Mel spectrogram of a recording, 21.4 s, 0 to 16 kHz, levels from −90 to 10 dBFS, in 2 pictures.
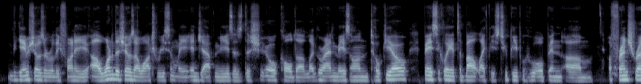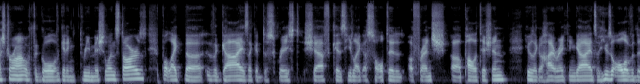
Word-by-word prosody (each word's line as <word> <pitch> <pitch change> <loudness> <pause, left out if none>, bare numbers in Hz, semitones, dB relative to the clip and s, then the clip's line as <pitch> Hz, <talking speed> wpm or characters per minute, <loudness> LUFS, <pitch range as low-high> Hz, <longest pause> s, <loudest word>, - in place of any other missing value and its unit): The 130 -1 -11
game 130 +1 +3
shows 130 -2 +1
are 120 - -4
really 115 0 -4
funny. 115 -1 -3
Uh, 115 - +3
one 145 +7 +3
of - - -1
the 150 - +4
shows 140 -2 +3
I 120 - +3
watched 115 0 -2
recently 120 -1 -7
in 120 -1 -3
Japanese 115 0 -3
is 110 -1 -8
the 120 - -8
show 125 +1 -1
called, 115 -2 -4
uh, 110 -1 -1
Le 115 +1 -5
Grand 120 0 -1
Maison 115 -1 -3
Tokyo. 140 +6 +2 0.3
Basically, 140 -1 +3
it's 125 - -2
about, 120 0 +1
like, 120 -2 -3
these 115 0 -3
2 135 - -3
people 125 -2 -6
who 120 +3 -7
open, 115 -1 -4
um, 100 -1 -4 0.3
a 120 - -1
French 135 +2 +4
restaurant 140 +1 +5
with 135 +1 -5
the 125 - -7
goal 115 0 +1
of 115 +1 -5
getting 115 -3 -4
3 130 -2 -3
Michelin 140 +5 +1
stars, 160 +4 +3 0.3
but, 150 - -1
like, 125 -1 0
the 115 0 +1
the 125 -2 -6
guy 125 +2 +5
is, 120 0 -1
like, 120 - -7
a 120 - -6
disgraced 115 +2 -2
chef 115 0 0
'cause, 115 -2 -2
he, 125 - -5
like 115 0 -3
assaulted 115 -1 -2
a - - -3
French, 115 -1 +2
uh, 105 - 0
politician. 125 +4 0 0.3
He - - -5
was, 130 - +1
like, 120 - -3
a 110 - -4
high-ranking 120 +1 0
guy, 125 0 +5
and 125 - -1
so, 120 - -5
he 120 +6 -2
was 150 - +2
all 125 -3 +3
over 125 -1 +2
the 115 -1 -5
120 Hz, 215 wpm, -24 LUFS, 115-130 Hz, 0.3 s, restaurant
